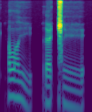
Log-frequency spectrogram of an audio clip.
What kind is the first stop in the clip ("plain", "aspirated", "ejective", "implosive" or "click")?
click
